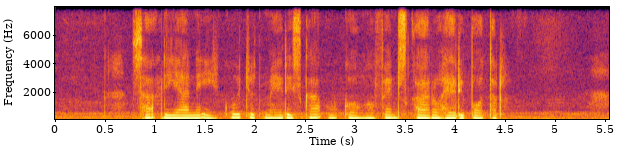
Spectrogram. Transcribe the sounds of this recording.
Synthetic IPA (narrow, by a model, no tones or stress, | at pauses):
saʔlijaneikut͡ʃʊt̪̚majɾiskaʔuɡ̥ɔ̤ŋɔfɛnskaɾoɦɛɾipɔt̪ər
